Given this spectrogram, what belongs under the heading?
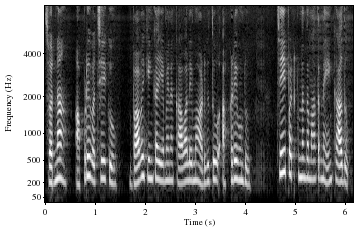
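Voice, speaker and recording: A woman's voice: a little high, quick pace, darkish tone, lightly acted. A woman voicing a scheming middle-aged mother who talks in a coaxing, bossy way.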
